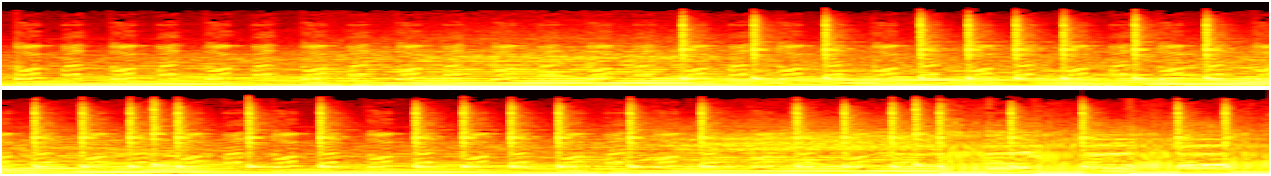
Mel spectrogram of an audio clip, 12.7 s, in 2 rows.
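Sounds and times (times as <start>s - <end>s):
funk music: 3.3s - 12.6s.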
